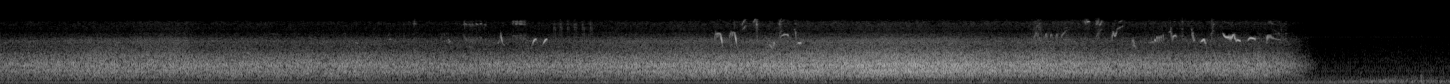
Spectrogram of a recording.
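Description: A played-back recording of the sounds of the World War I armistice, the moment the guns ceased fire: a steady rushing noise with short high chirps from about five seconds in, cutting off abruptly near the end.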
